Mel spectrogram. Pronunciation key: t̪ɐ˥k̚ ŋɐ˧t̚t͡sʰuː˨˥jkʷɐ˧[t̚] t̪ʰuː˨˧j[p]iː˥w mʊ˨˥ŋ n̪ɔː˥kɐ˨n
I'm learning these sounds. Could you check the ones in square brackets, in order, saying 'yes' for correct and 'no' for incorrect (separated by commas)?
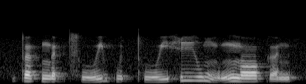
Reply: yes, no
